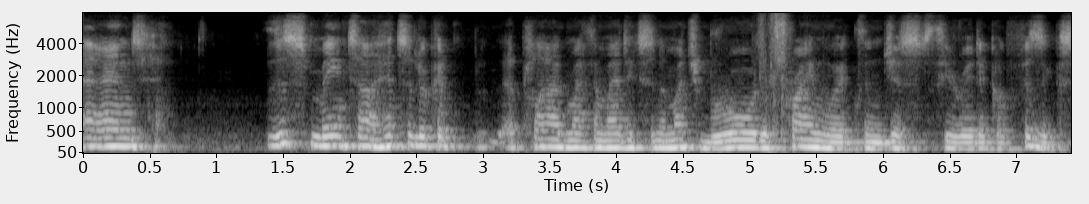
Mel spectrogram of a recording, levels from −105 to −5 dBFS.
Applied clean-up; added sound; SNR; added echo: neural separator model SepFormer DNS4.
